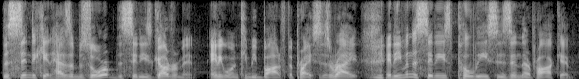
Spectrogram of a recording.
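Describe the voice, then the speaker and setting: Man acting trailer narrator, ominous, dramatic, horror-trailer style, swinging pitch, brisk. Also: very animated, no echo, lightly acted.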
